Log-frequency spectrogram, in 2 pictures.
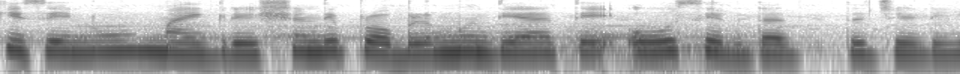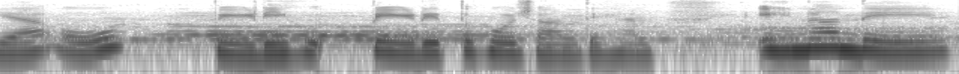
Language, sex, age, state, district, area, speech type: Punjabi, female, 18-30, Punjab, Hoshiarpur, rural, spontaneous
